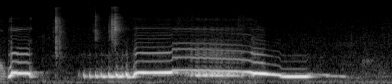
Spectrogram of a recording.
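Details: Puter pelung, a dove kept as a pet on Java, Indonesia, giving a call said to resemble a crying baby: a short note, a vibrating burr, then a long sustained coo stepping downward near the close.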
